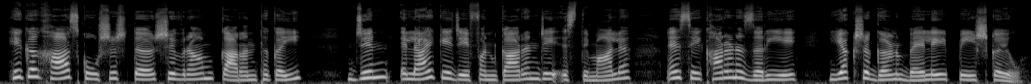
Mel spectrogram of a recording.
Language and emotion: Sindhi, neutral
